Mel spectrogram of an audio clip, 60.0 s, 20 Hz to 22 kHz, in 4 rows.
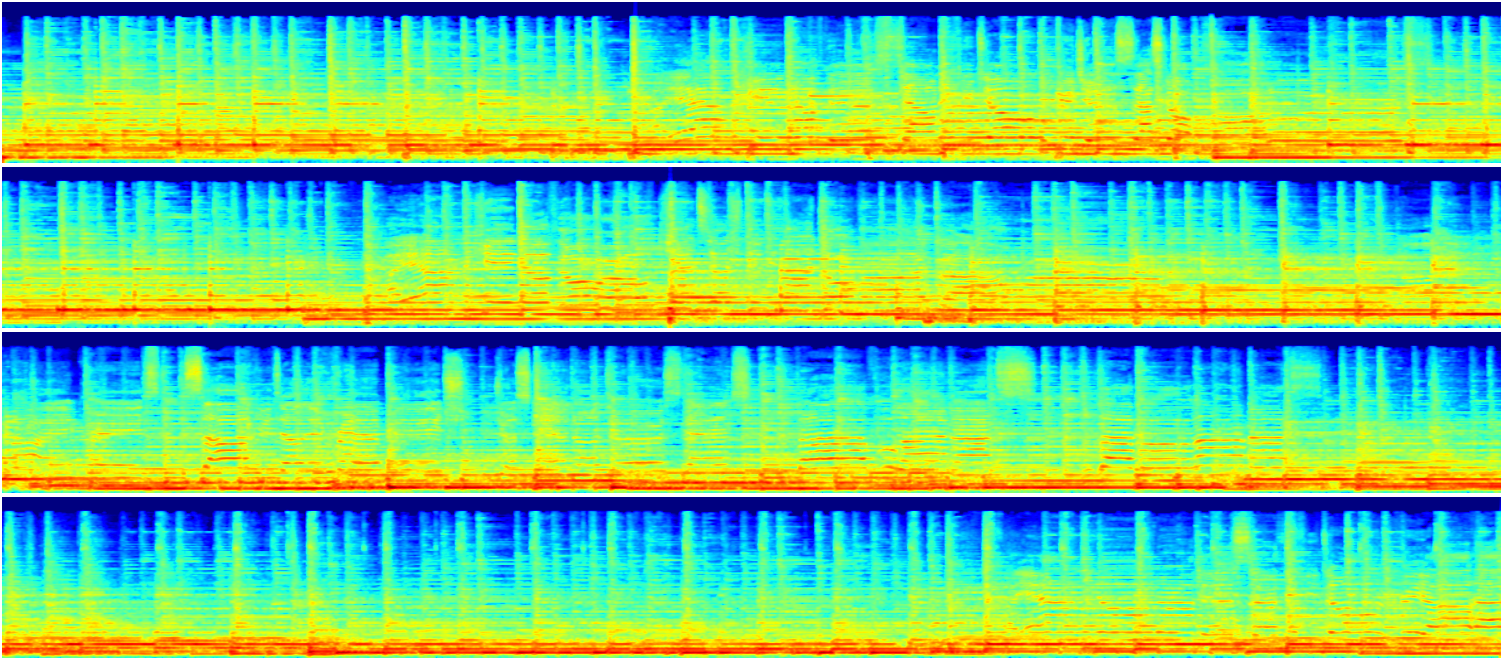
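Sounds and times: acoustic guitar strumming: 0:00.0 - 0:59.9
amplified electric guitar: 0:00.0 - 0:59.9
deep low notes: 0:00.0 - 0:59.9.

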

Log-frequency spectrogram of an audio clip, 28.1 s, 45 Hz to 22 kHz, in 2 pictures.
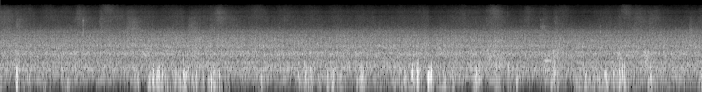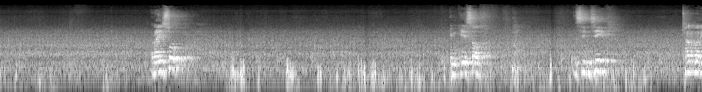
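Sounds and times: felt duster wiping whiteboard: 0:00.0 - 0:03.0, 0:03.6 - 0:05.9, 0:09.2 - 0:11.4
steady room hiss: 0:00.0 - 0:28.0.

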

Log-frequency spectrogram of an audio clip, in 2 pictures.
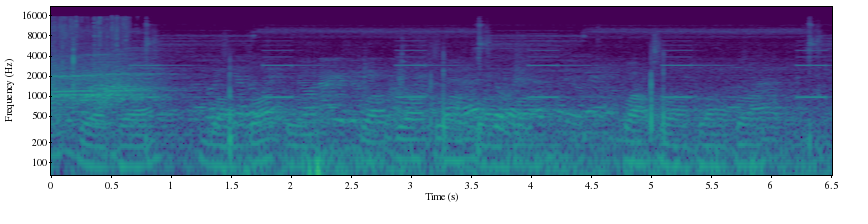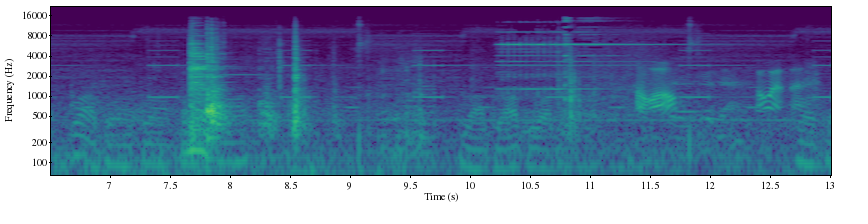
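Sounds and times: receiver picked up: 0:07.4 - 0:09.8.

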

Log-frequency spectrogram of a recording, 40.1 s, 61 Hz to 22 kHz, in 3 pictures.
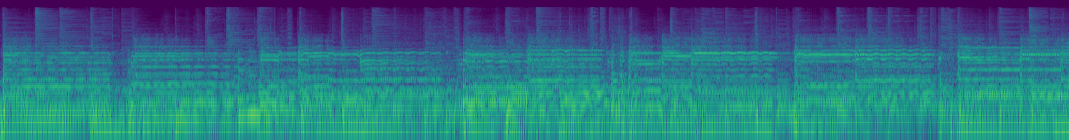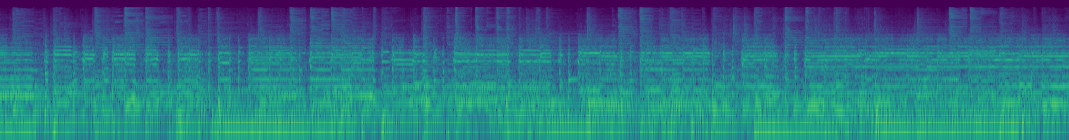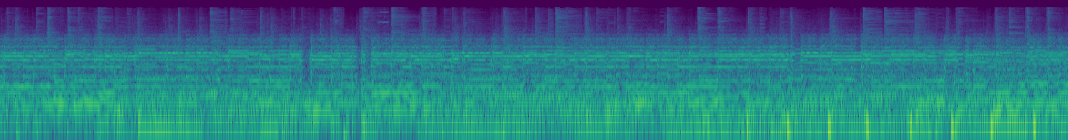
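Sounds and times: cajon beat: 0:00.0 - 0:40.0
electric guitar lead: 0:00.0 - 0:40.0
strummed acoustic guitar: 0:00.0 - 0:40.0.

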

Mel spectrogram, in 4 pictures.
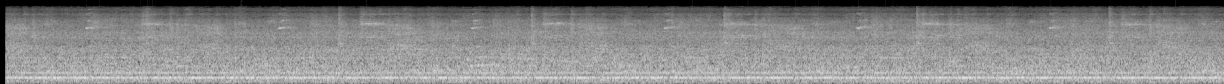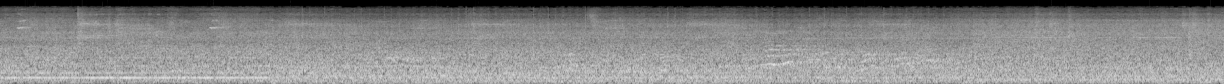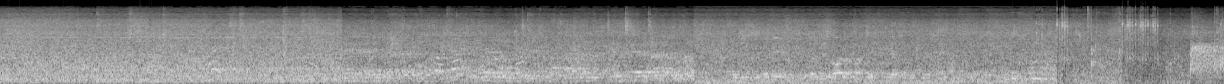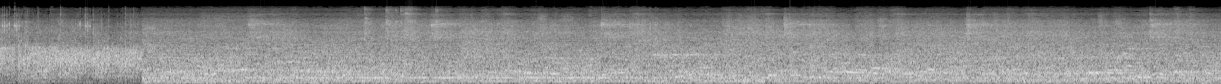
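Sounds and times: conveyor line mechanical hiss and hum: 0:00.1 - 0:48.9.

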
